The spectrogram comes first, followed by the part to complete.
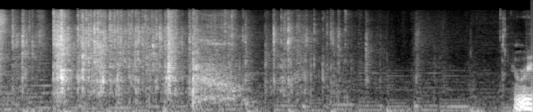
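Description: Foil trading-card booster pack wrapper crinkling and tearing as it is ripped open, a dense crackle loudest in the first two seconds, then fading to a few soft rustles.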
